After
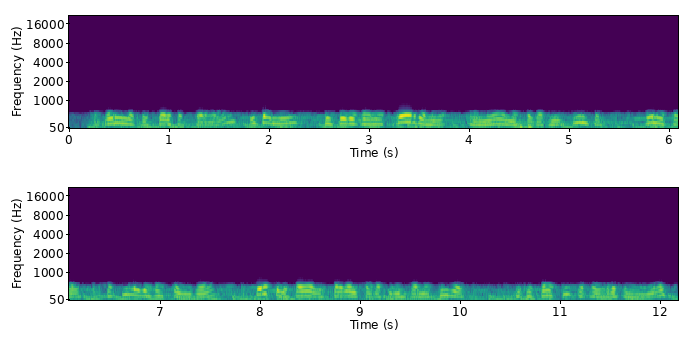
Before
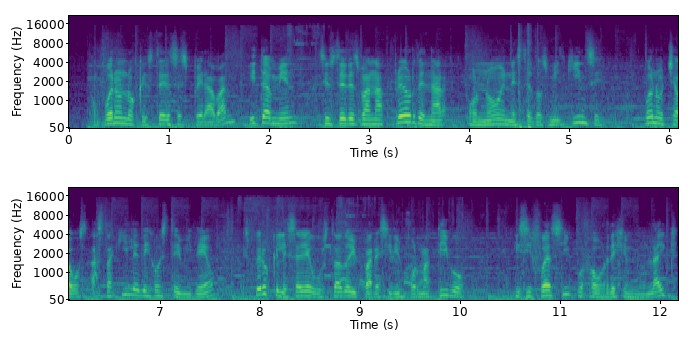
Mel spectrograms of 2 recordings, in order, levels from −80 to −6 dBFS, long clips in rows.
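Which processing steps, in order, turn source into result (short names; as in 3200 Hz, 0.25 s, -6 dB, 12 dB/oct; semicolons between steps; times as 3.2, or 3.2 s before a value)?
Chebyshev low-pass 500 Hz, order 10; gain +8 dB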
